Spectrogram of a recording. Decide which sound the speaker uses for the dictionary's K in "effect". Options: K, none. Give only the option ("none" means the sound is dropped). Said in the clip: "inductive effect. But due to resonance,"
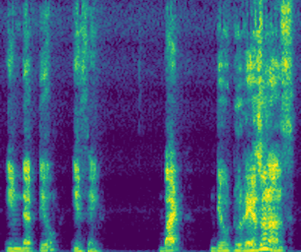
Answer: K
